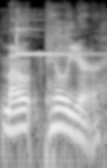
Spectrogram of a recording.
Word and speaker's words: Montpelier: Montpelier. I don't know if that's correct, but you know, I'm sure I'm close. It's actually pronounced Montpelier.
